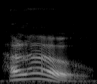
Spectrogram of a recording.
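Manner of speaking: high, drawn-out hello sliding down; deliberately awkward greeting. Pretend. Co-host answering his introduction on the show, deliberately awkward. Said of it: "You gotta make it awkward".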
